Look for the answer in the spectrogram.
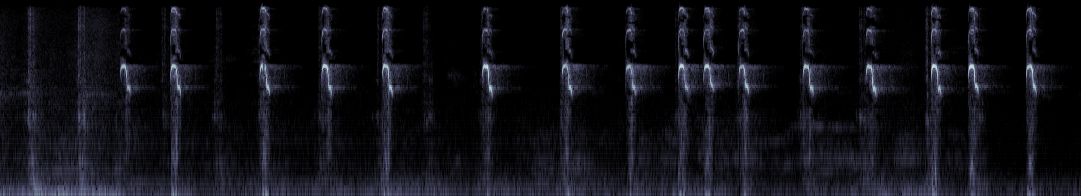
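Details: Javan tesia calling to challenge a rival: sharp, high, downward-flicking chips spaced irregularly, about one every half second, sometimes doubled. Faint low rumble at the start.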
